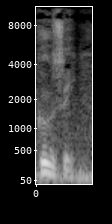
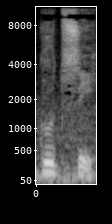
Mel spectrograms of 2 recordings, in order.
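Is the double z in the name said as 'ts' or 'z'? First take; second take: z; ts. First: The double z sounds like a plain 'z'. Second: The double z sounds like 'ts', as in pizza. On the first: The speaker calls it wrong. "not Guzzi" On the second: The speaker calls it right. "it is pronounced Guzzi"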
